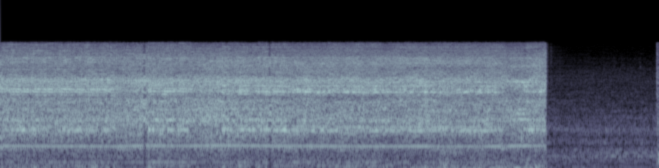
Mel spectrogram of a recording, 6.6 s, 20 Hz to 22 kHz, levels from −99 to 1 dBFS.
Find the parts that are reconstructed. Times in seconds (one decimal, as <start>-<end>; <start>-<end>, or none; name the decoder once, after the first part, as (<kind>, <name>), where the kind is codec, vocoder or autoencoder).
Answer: 2.9-5.9 (codec, DAC)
